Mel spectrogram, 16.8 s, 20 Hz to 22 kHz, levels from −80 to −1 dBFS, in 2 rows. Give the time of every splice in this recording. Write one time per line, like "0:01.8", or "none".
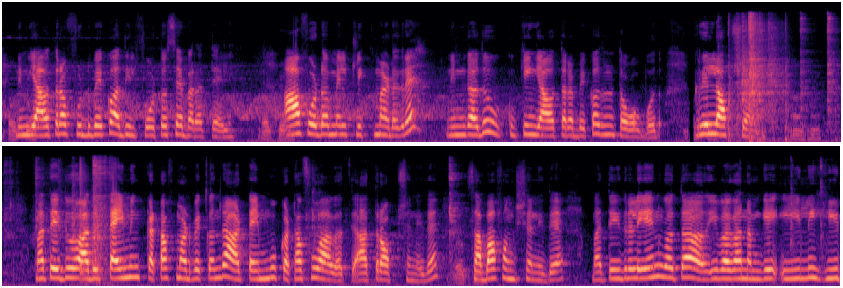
none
